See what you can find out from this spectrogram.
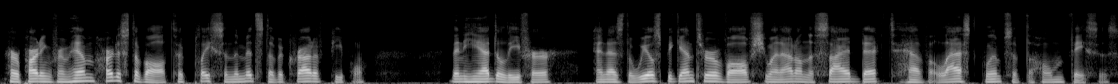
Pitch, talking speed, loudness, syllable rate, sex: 120 Hz, 245 wpm, -21 LUFS, 5.7 syllables/s, male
